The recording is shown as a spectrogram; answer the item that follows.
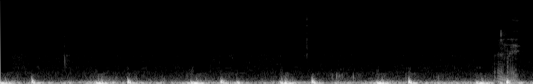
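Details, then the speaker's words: Normal heart sounds from a person's own heartbeat recording being edited in Audacity: regular low thumps at about 62 beats per minute, lub-dub pairs, no clear extra sounds. "Now that we can hear our heartbeat a little better, we're going to listen through and find where the best section of the heartbeat is."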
